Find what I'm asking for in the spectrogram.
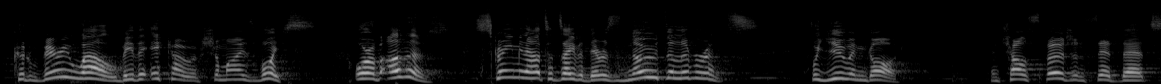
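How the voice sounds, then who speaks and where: A man's voice: extremely high pitch, a bit bright. A man preaching a sermon in English whose first language is Norwegian, earnestly asking the congregation direct questions. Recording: long reverb in a large hall.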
